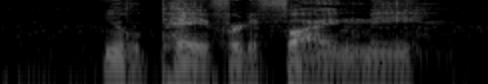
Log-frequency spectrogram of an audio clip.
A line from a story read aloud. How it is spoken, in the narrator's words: he growled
